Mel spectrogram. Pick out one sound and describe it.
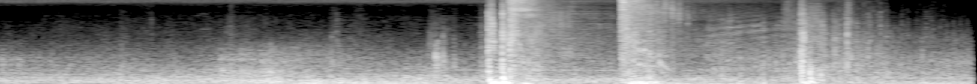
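Heavy footsteps thud on rocky ground.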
